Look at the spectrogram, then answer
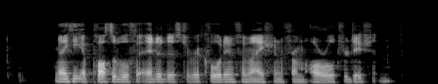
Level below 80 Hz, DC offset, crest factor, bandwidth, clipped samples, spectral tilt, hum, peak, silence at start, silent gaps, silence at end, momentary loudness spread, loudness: -60 dBFS; under 0.1%; 24 dB; 7.8 kHz; under 0.1%; -4 dB/octave; none; 0 dBFS; 0.55 s; none; 0.5 s; 8 LU; -22 LUFS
